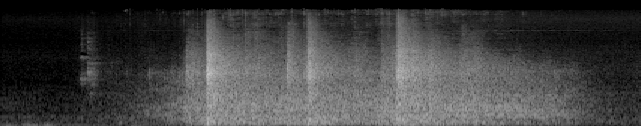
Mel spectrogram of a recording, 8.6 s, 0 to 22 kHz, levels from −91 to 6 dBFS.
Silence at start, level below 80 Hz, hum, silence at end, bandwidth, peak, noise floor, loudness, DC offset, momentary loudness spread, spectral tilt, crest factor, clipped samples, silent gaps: 1.05 s; -52 dBFS; none; 0.8 s; 17 kHz; 0 dBFS; -59 dBFS; -23 LUFS; under 0.1%; 20 LU; -2.5 dB/octave; 26 dB; under 0.1%; none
